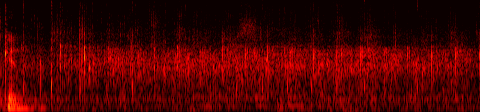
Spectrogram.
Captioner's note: audience applauds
